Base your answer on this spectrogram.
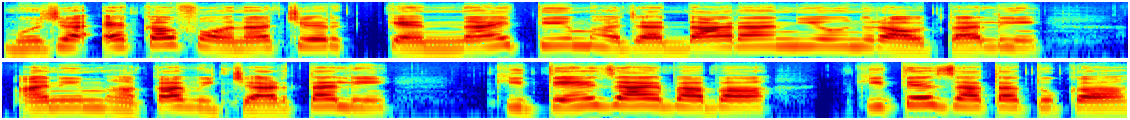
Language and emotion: Goan Konkani, neutral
